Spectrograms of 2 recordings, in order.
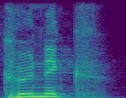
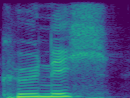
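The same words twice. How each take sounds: First: The word is said in an everyday, non-stage way. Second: The word is said in standard stage pronunciation. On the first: The speaker calls it wrong. "dass man nicht König sagt" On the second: The speaker calls it right. "sondern König"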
